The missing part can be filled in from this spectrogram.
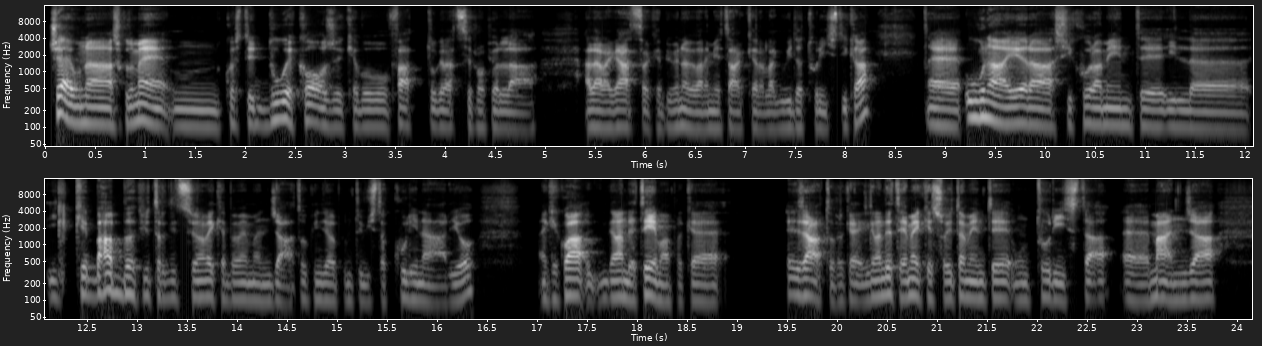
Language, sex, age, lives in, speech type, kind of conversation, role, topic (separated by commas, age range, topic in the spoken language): Italian, male, 25-29, Italy, conversation, podcast, guest, Com’è scoprire luoghi nascosti lontano dalle guide turistiche?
